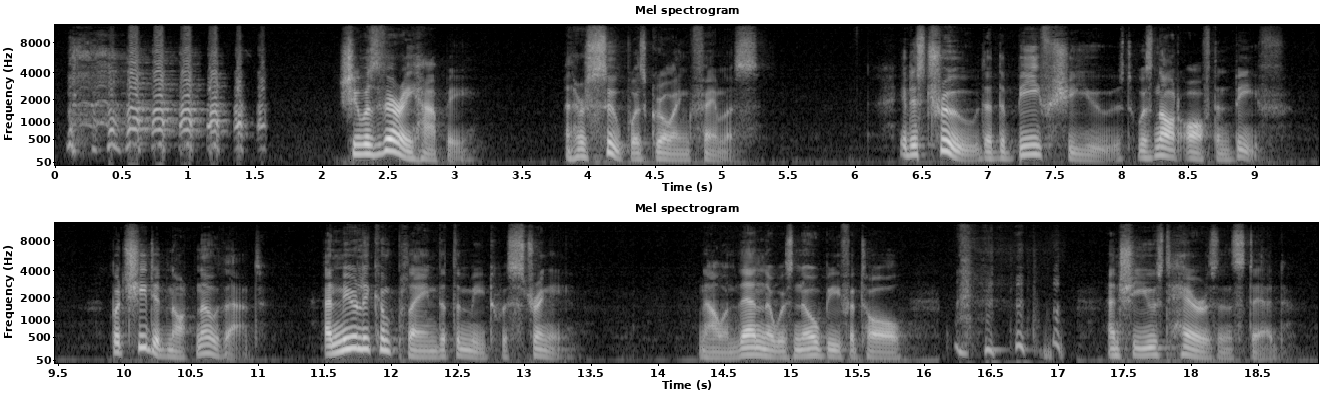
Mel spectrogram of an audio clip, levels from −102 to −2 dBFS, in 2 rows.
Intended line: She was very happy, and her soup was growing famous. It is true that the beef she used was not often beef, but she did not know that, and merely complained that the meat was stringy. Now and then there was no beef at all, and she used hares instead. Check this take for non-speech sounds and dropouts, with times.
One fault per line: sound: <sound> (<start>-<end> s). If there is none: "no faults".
sound: laugh (0.1-1.6 s)
sound: laugh (16.2-17.1 s)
